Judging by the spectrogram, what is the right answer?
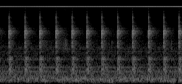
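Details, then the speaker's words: Tandy 1000 SX with hard drive failed after storage, on power-up: sharp, evenly spaced clicks about six per second from the drive; heads repeatedly hitting their stop, cause suspected, not confirmed. "apply power you can hear that nice sound of the hard drive and we get a nasty clicking noise which is not a good thing it's not supposed to do that"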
